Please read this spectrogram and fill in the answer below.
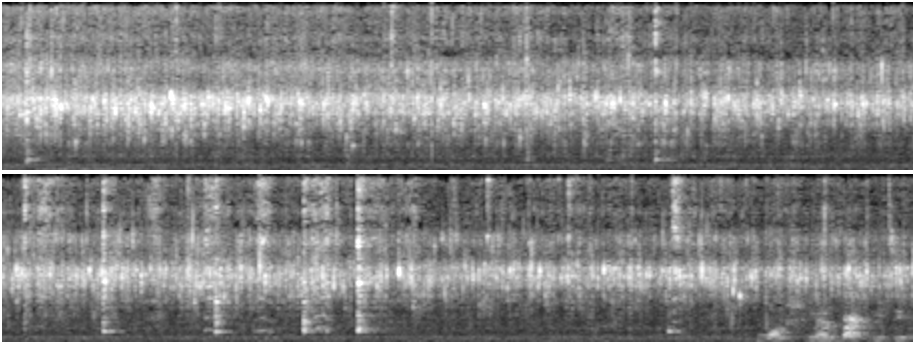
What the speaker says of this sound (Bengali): মশলার বাটিতে একটু জল দেবো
